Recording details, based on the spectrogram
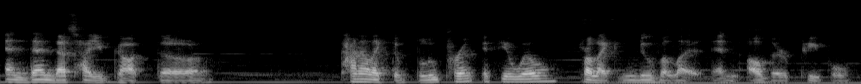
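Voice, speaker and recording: A man's voice: low voice, slow, lo-fi sound. A man chatting casually as a game streamer, rambling and hesitant, often trailing off and drifting onto tangents. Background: background music.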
